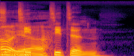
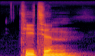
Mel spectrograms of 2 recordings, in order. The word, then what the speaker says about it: Titane: I think it's pronounced Titane. – Titane. – I know, it sucks. It's fucking French.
